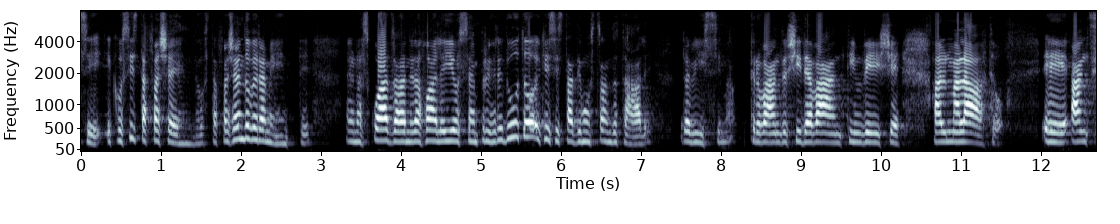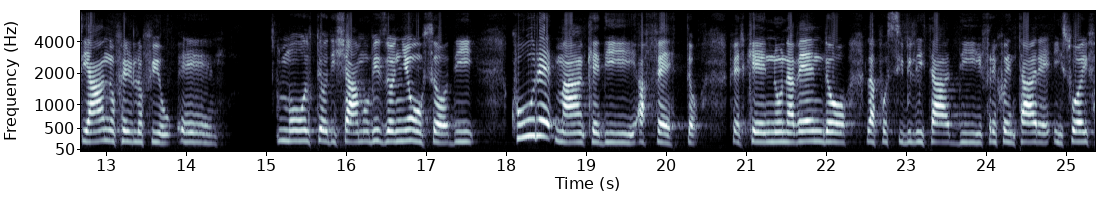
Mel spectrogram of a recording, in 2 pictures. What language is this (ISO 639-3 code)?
ita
